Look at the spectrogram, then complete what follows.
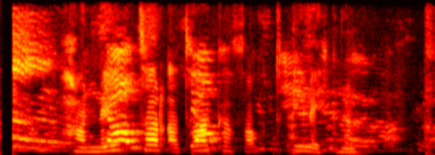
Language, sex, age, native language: Icelandic, male, 13, Icelandic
